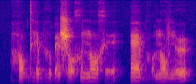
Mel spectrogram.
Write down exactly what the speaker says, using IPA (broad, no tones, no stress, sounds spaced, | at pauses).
h ɔ b dʱ ɛ b ɦ ʊ ɓ æ̰ ʂ ɔ̰ x ʊ n ɔ x ɛ̰ | æ bʱ ɔ̰ n ɔ v n ə˞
